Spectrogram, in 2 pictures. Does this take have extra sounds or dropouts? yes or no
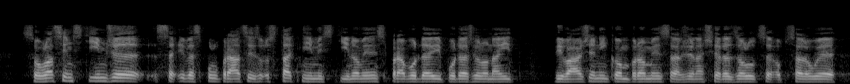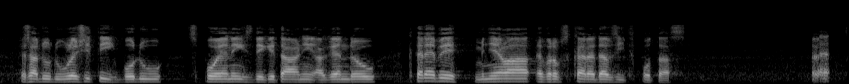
yes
